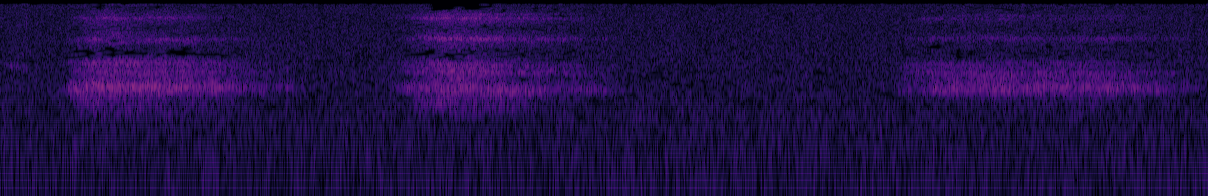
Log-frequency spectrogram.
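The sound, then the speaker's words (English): Three slow, deep breaths taken together during a meditative prayer, each a long, soft, airy rush that swells and fades, with pauses between them over a steady background hiss. “So together, let's take those three deep breaths”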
